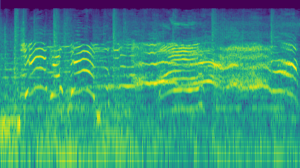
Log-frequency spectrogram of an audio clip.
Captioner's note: screaming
